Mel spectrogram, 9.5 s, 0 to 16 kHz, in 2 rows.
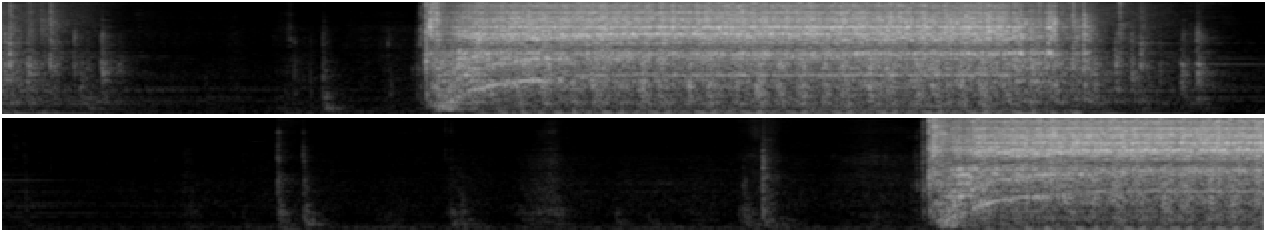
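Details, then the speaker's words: Simplicity zero-turn with a Briggs & Stratton 27 hp engine, after fuel pump and line replacement and sitting a couple of days: two crank bursts of two to three seconds each without catching. More choke and throttle made it start; the fuel now holds and it seems improved. "As you heard, it did crank quite a bit. Um, what I found was I needed to choke it more and give it a more throttle and then it kicked right over."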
